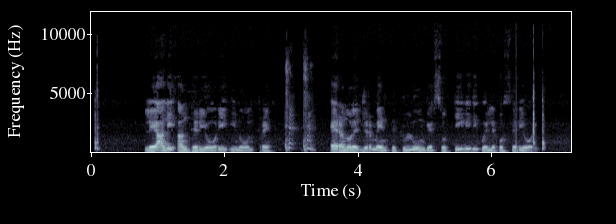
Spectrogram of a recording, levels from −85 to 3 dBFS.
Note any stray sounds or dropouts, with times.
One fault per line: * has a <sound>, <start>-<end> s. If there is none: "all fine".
* has a throat clearing, 2.9-3.4 s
